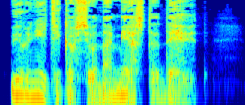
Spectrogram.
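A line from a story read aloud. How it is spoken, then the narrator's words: Gentle suggestion. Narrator (Russian): мягко предложил он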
